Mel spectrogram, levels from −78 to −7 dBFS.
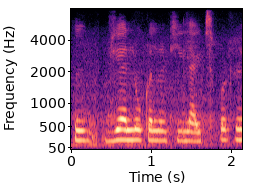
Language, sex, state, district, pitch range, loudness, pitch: Hindi, female, Haryana, Rohtak, 205-220 Hz, -16 LUFS, 210 Hz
